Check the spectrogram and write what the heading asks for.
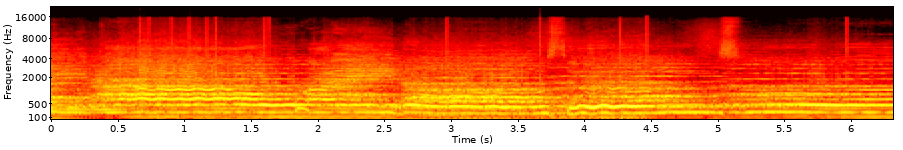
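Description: Congregation singing a Vietnamese Advent hymn together, mostly women's voices, accompanied by a Yamaha Electone electronic organ holding sustained chords.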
